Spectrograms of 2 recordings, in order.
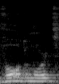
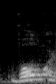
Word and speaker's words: Voldemort: be frightened of saying Voldemort's name or Voldemort as JK Rowling says it she pronounces it in the French fashion he says I know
